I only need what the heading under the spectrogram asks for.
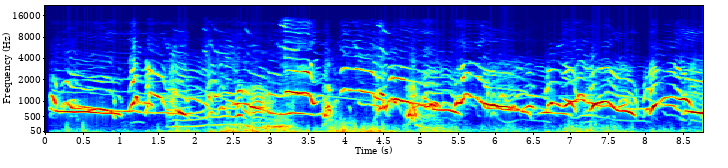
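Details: Several eight-week-old American Tundra Shepherd puppies howl along to sirens played on a cell phone: overlapping wavering, sliding howls around the middle range, rising and falling continuously, with a higher siren-like tone weaving through.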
